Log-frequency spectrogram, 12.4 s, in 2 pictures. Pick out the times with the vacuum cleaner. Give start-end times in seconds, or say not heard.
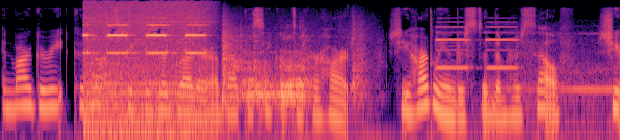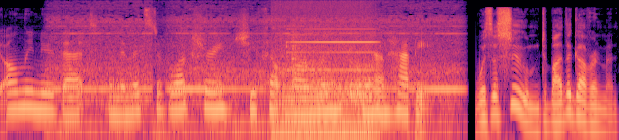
5.0-10.9.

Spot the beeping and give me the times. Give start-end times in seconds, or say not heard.
0.8-2.1, 4.3-5.2, 8.9-10.1.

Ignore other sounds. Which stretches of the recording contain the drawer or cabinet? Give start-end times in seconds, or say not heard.
2.2-3.7, 9.1-10.1.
